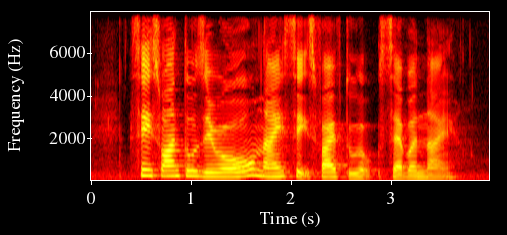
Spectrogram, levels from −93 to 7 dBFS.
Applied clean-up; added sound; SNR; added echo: none; none; none; none.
